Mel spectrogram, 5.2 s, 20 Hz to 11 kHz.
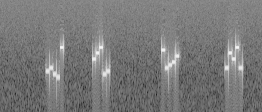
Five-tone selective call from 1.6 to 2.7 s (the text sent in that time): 79923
